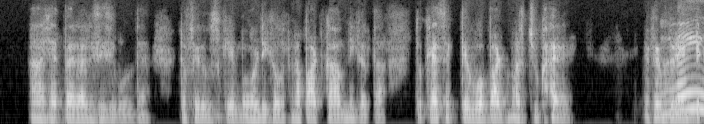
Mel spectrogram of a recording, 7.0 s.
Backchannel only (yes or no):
no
